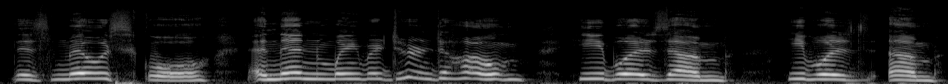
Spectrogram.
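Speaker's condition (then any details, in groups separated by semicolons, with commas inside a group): Cerebral palsy; not degenerative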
